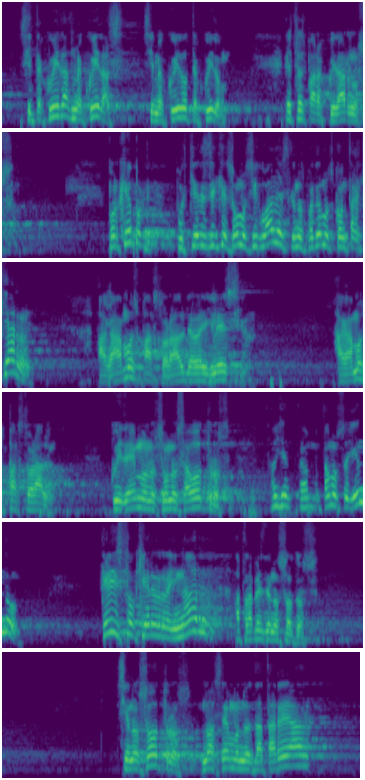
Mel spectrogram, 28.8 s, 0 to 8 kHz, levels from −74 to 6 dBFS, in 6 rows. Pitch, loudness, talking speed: 200 Hz, -20 LUFS, 115 wpm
